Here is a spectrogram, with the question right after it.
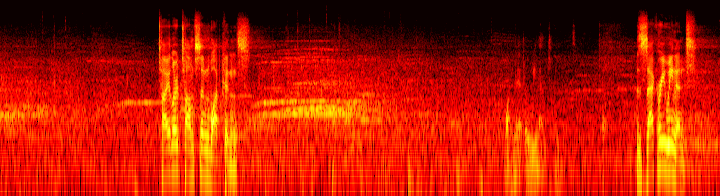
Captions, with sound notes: Tyler Thompson Watkins. (attendees whooping and clapping) Wyenandt or Wienandt? Zachary Wienandt.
